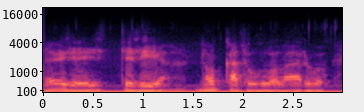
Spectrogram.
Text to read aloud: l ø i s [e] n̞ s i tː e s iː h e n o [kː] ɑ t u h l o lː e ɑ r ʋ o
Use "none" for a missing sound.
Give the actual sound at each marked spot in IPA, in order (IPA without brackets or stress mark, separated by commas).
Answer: e, kː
